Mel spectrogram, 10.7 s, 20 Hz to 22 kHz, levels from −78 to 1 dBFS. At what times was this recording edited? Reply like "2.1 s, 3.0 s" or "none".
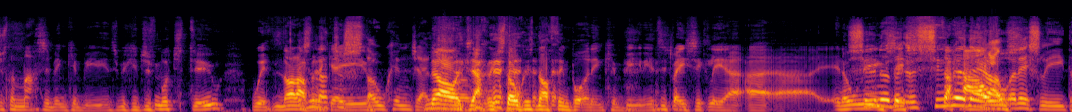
1.6 s, 6.7 s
